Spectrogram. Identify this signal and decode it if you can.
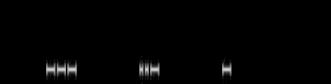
Morse code, heard as a keyed tone, about 48 wpm, spaced as for 12 wpm, 700 Hz. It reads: OUT
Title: 8x Character Spacing - Top 200 Words - 45wpm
